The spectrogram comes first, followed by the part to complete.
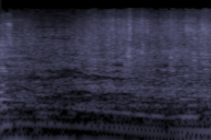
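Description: Supermarine Spitfire's propeller-driven piston engine running steadily in flight, its pitch slowly falling.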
